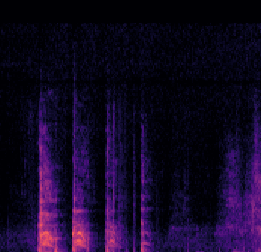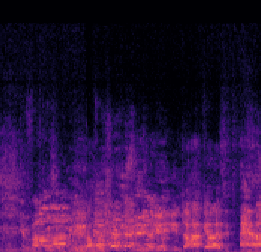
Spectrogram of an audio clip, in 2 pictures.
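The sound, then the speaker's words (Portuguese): Coughing and throat clearing from a man with an itchy throat: about four short, sharp, raspy bursts in quick succession, followed by steady talk from people in the room. “É que ele tava coçando muito a garganta, velho.”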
